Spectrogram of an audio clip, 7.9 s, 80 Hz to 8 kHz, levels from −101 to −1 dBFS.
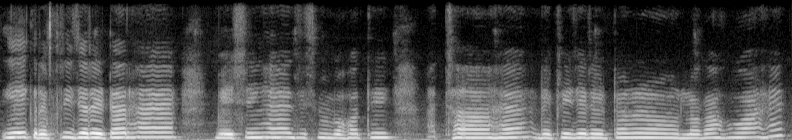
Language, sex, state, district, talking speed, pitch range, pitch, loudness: Hindi, female, Chhattisgarh, Raipur, 115 wpm, 230-255 Hz, 240 Hz, -16 LUFS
